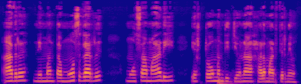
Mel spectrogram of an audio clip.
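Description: A man voicing a stern, high-voiced cartoon father. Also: steady tone, fairly quick, dull audio, background noise, lightly acted. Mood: scolding. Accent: North Karnataka Kannada. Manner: scolding, emotional, repeats himself. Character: aging father of a grown daughter, stern then remorseful. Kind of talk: cartoon voice acting.

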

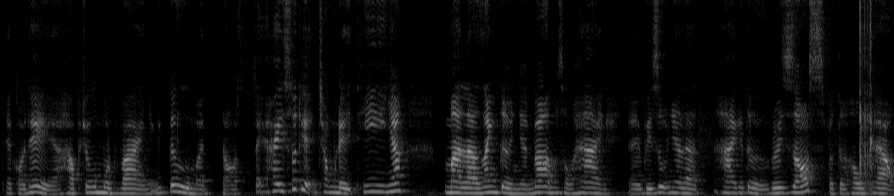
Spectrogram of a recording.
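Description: Bright-voiced woman teaching a live lesson. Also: mid-range voice, a little fast, breathy edge. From Vietnam. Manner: chatty, explains step by step, calls out students. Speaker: English teacher. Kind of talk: live-streamed exam prep lesson.

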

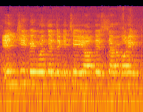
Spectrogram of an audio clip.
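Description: A man, an army sergeant, giving a formal, commanding ceremony announcement through loudspeakers. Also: sits high, monotone, background noise. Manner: loud, measured, commanding. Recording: echoey public address from far off.

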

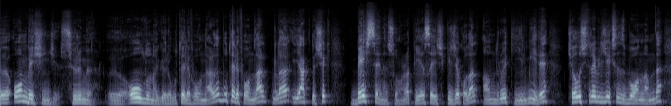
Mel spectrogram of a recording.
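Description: A man delivers a product review at a brisk clip. He pauses often on short fillers as he explains. His voice sits a little high for a man and has a mellow, darker tone. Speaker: tech reviewer.

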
